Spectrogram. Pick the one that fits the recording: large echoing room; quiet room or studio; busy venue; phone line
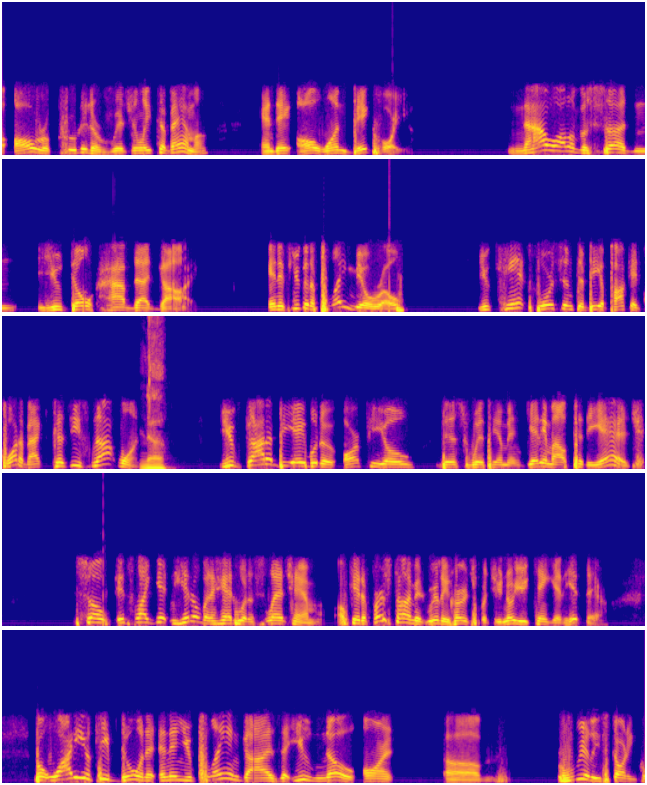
phone line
